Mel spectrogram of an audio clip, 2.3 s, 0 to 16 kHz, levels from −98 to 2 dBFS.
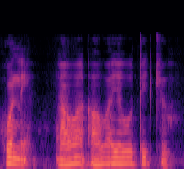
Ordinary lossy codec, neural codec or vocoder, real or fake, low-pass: AAC, 96 kbps; codec, 16 kHz, 1 kbps, FunCodec, trained on Chinese and English, 50 frames a second; fake; 7.2 kHz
